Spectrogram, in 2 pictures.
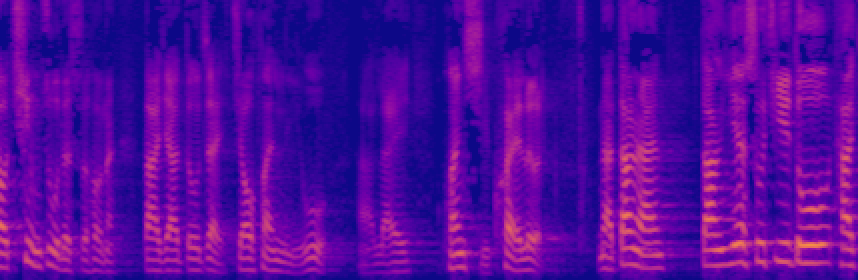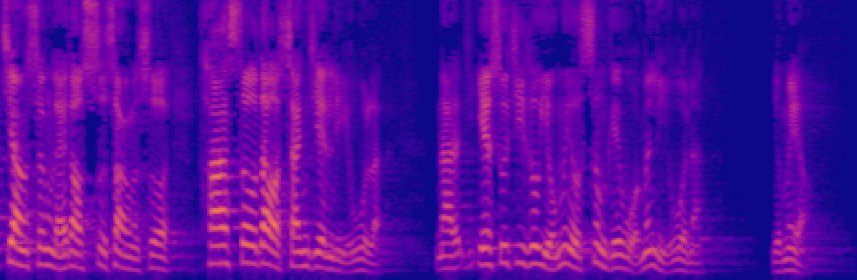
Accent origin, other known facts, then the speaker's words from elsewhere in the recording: China; 我们中国人说的礼尚往来，是不是啊？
